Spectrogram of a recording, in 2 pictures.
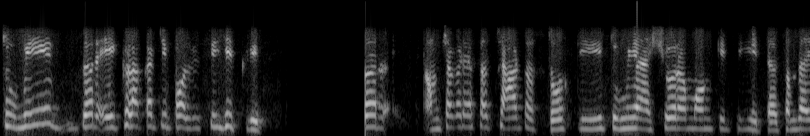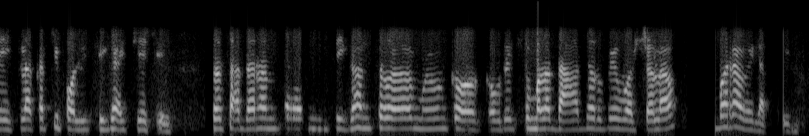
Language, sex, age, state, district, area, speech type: Marathi, female, 45-60, Maharashtra, Mumbai Suburban, urban, conversation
